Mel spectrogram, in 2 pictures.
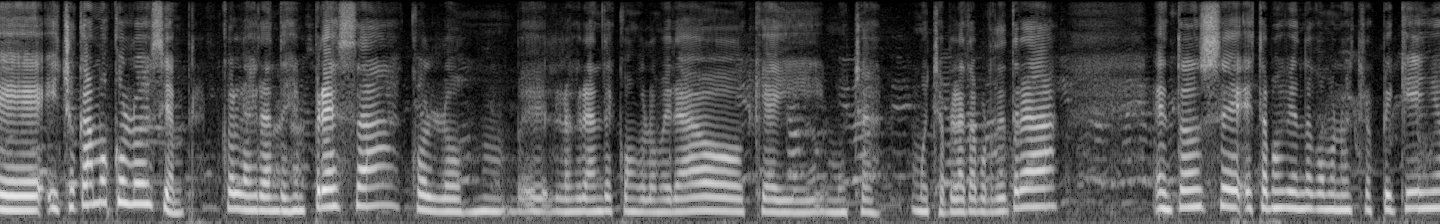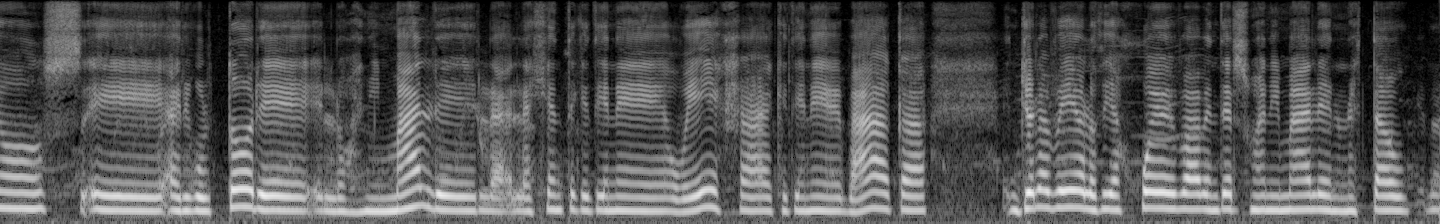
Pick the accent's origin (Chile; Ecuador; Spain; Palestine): Chile; San Fernando, O'Higgins; soy de San Fernando, de la sexta región, O'Higgins, provincia de Colchagua. San Fernando es la capital de la provincia de Colchagua.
